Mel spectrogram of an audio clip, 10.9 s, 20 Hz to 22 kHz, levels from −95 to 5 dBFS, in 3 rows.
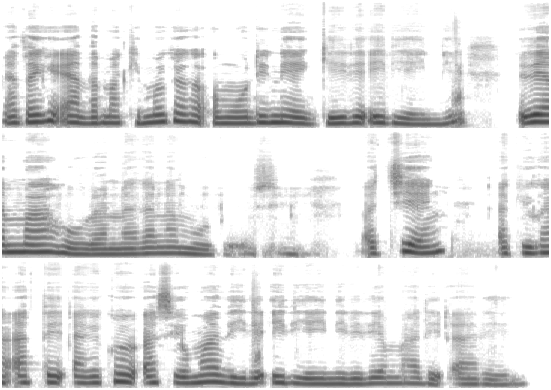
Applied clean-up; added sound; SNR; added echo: neural mask model Resemble Enhance denoiser.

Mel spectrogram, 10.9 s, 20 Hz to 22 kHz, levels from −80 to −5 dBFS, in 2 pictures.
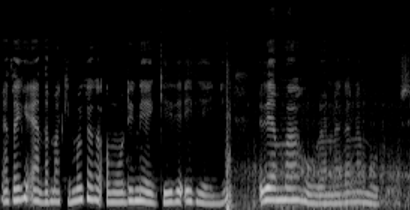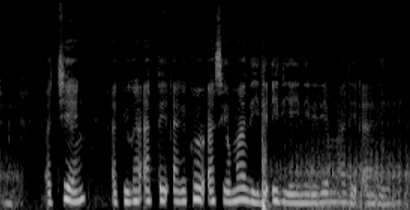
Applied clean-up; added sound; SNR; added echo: none; Fire; 13 dB; none.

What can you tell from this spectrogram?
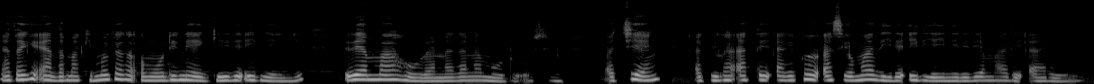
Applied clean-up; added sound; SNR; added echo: none; none; none; none.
